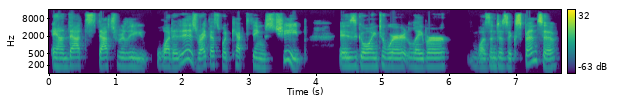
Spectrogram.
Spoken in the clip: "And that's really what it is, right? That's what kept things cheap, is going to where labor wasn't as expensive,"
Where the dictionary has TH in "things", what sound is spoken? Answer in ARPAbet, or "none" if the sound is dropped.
TH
